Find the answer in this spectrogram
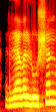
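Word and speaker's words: revolution: रेवोल्यूशन बोलें या रिवोल्यूशन बोलें, दोनों ही तरीके से प्रोनाउंस कर सकते हैं।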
